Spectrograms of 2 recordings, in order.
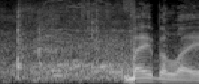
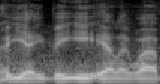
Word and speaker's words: Babelay: That's going to be Cohen Babelay. I think that's how it's pronounced. B-A-B-E-L-A-Y, Babelay.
